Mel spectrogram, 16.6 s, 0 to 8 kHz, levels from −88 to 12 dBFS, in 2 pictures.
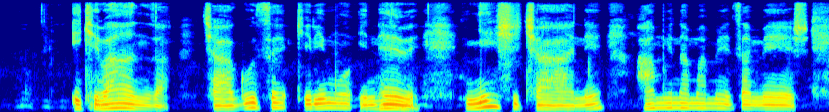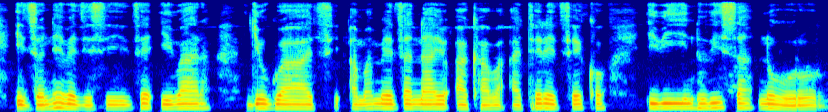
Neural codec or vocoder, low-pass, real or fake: none; 7.2 kHz; real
